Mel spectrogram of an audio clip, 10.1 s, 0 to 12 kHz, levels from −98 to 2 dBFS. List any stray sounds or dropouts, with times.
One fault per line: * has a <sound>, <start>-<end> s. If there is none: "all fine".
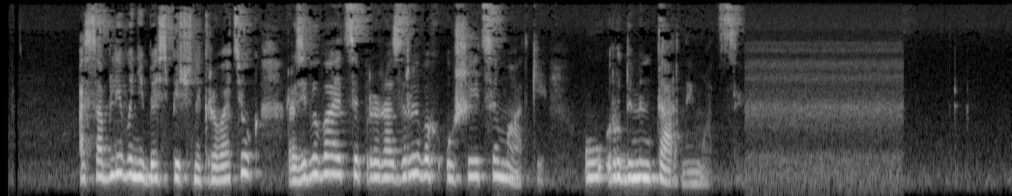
all fine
